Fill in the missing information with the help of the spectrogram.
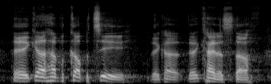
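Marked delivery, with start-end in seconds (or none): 0.1-1.2 badly done, pitched-up fake British accent. Showing how friends do their best british accent in the videos, bad fake british accent. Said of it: "do your best British accent".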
